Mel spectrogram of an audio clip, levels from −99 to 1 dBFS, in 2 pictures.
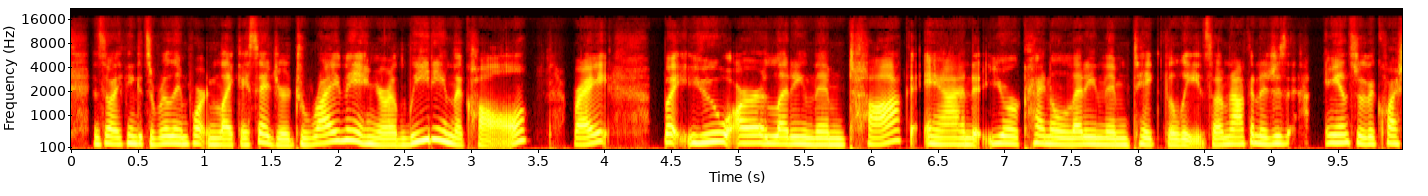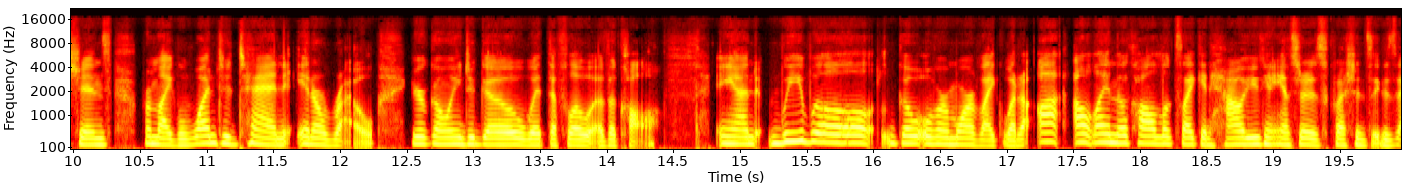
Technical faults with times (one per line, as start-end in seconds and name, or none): none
